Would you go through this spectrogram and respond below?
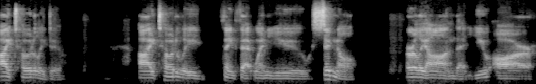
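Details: Adult man who stutters, a member of the stuttering community for decades: stuttering.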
